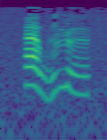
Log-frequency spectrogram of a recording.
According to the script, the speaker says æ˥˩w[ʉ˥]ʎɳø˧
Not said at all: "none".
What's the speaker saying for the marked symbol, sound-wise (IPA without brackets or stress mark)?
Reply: ʉ˥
